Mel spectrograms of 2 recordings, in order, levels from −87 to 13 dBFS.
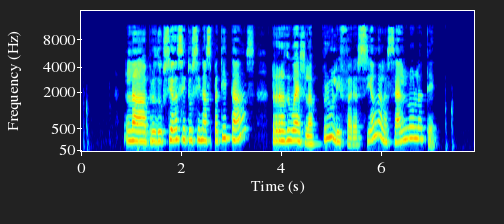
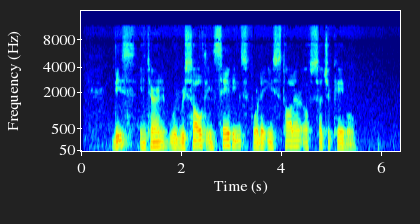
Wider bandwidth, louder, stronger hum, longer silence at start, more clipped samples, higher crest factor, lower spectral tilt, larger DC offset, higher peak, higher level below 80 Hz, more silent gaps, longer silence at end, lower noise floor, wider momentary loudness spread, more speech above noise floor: about the same, 11.5 kHz vs 11.5 kHz; first, -20 LUFS vs -23 LUFS; neither; first, 0.9 s vs 0.6 s; neither; about the same, 20 dB vs 20 dB; second, -3 dB/octave vs -6.5 dB/octave; neither; about the same, -2 dBFS vs -4 dBFS; second, -64 dBFS vs -42 dBFS; neither; about the same, 0.8 s vs 0.9 s; first, -76 dBFS vs -59 dBFS; about the same, 10 LU vs 9 LU; first, 56 dB vs 37 dB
